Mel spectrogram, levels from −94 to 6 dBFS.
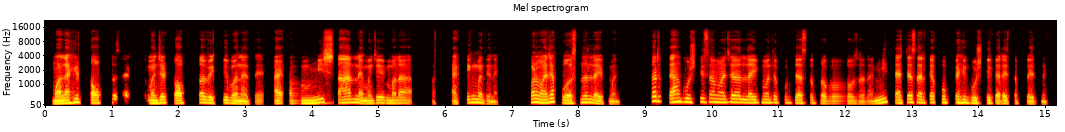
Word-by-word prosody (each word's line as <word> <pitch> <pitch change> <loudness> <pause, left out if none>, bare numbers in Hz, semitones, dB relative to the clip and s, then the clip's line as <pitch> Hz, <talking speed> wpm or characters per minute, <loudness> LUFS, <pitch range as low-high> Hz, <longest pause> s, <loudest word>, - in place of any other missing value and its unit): मला 115 +4 +7
ही 160 - +6 0.2
टॉप 125 -1 +4 0.2
ला - - -1
जायचंय, - - -12
म्हणजे 120 +3 +4
टॉपचा 120 +5 +1
व्यक्ती 130 0 0
बनायचं 105 -3 +1 0.2
आहे. 120 +1 +3 0.4
मी 125 +6 +3
स्टार 135 +2 +3
नाही, 145 -8 +2
म्हणजे 115 +4 +1
मला 125 -1 -1 0.7
एक्टिंग 145 +9 -2
मध्ये 120 -8 -1
नाही, 90 -1 -4 0.5
पण 160 +1 +4
माझ्या 145 +5 +5
पर्सनल 130 +5 +2
लाईफमध्ये. 100 -5 -1 0.5
तर 220 0 +3
त्या 175 -4 +1
गोष्टीचा 170 0 -2
माझ्या 155 0 +1
लाईफमध्ये 145 0 -1
खूप 135 -1 -7
जास्त 125 0 -1
प्रभाव 110 -1 -6
झाला. 100 -1 -9
मी 130 +9 +3
त्याच्यासारख्या 145 +2 +1
खूप 145 -1 0
काही 145 -1 +3
गोष्टी 125 0 -1
करायचा 110 0 -1
प्रयत्न 100 -2 -4
केला. - - -8
130 Hz, 155 wpm, -23 LUFS, 115-150 Hz, 0.7 s, मला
